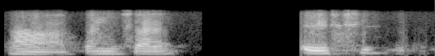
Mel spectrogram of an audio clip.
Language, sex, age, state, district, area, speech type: Sindhi, male, 18-30, Maharashtra, Thane, urban, conversation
